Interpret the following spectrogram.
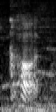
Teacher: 7 is velar. The active articulator is the back of the tongue, and the passive one is velum or soft palate.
